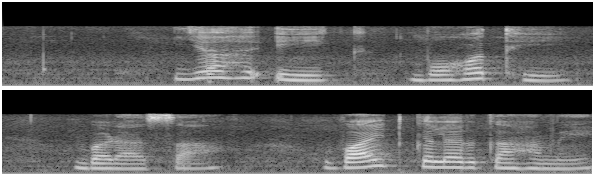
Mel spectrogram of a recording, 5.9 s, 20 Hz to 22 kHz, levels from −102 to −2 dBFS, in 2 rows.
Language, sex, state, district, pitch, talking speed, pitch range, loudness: Hindi, female, Bihar, West Champaran, 225 Hz, 110 wpm, 210-255 Hz, -20 LUFS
